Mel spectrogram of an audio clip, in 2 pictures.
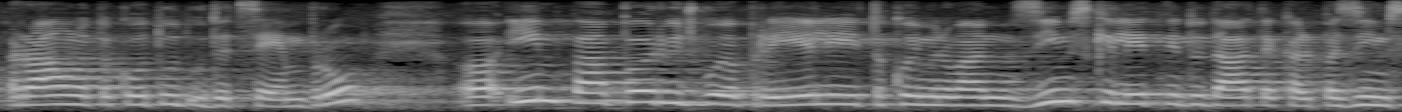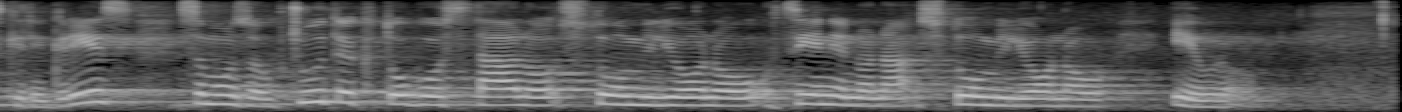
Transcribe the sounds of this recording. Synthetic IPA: ɾawnɔt̪akoːt̪ud̪ud̪ɛt̪sɛmbɾu | ʔimpapəɾʋid͡ʒboːjɔpɾɛjeːlit̪akoːimɛnɔʋaːnzimskileːt̪nid̪ɔd̪aːt̪əkalpazimskiɾɛɡɾesː | amoːzaɔpt͡ʃut̪ɛkt̪oːbost̪aːlɔst̪omiljoːnɔwɔt̪seːnjɛnɔnast̪omiljoːnɔweːwɾɔ̰w

